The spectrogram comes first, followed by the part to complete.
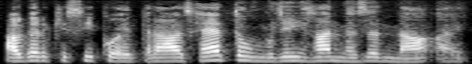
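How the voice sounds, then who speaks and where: A woman's voice: lowish voice, steady tone, natural voice. A woman voicing a stern, loving old grandfather who heads the family, with a commanding manner in a dull, muffled recording. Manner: commanding, scolding, then tender.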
